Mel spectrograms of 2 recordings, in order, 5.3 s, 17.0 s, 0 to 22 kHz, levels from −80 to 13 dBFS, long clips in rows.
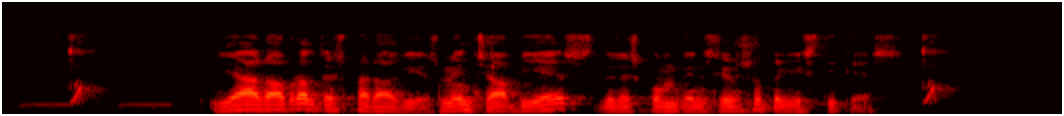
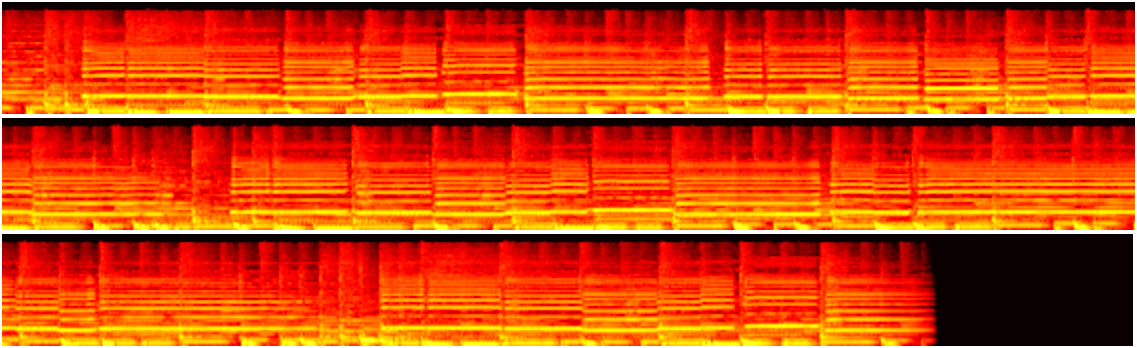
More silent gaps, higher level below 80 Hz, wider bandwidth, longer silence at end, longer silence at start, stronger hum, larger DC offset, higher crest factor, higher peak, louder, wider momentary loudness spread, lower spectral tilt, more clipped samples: neither; second, -76 dBFS vs -22 dBFS; second, 8 kHz vs 16.5 kHz; second, 0.55 s vs 1 s; first, 0.35 s vs 0 s; neither; neither; first, 20 dB vs 14 dB; second, -26 dBFS vs 0 dBFS; second, -46 LUFS vs -15 LUFS; first, 15 LU vs 2 LU; about the same, -4.5 dB/octave vs -4.5 dB/octave; neither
